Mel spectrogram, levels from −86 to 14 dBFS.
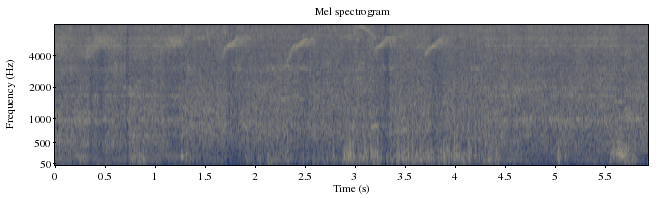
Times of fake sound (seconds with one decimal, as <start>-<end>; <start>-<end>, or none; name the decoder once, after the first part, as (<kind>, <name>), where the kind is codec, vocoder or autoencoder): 0.0-1.3 (codec, SNAC); 4.3-5.9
